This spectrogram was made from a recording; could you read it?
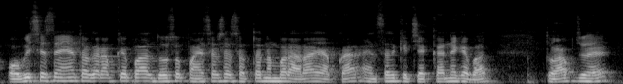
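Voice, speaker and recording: Man explaining step by step, informally. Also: on the high side. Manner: repetitive, step-by-step explaining with filler phrases. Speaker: exam-prep YouTube presenter. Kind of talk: informal explainer addressed to exam candidates.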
